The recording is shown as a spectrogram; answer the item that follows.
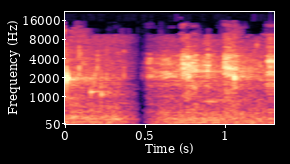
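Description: A small splash of water poured into a very thick mixture, heard as a brief close trickle broken by a short pause.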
